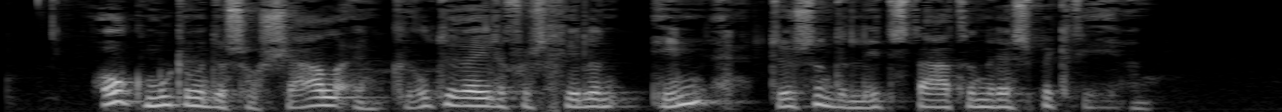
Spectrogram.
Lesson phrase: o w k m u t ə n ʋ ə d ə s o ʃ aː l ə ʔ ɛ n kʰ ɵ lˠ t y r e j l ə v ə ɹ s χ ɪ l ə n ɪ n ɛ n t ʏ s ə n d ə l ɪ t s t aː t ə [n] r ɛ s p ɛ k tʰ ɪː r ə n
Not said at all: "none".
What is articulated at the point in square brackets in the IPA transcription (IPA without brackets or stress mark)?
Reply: n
